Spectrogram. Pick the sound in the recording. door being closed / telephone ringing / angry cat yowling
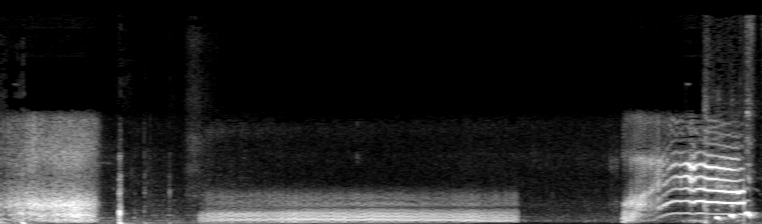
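angry cat yowling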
